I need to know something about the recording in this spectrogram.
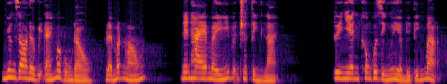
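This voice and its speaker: A woman reading the part of a calm, careful schoolteacher in an audio story, giving a measured account of events. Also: fairly low pitch.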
